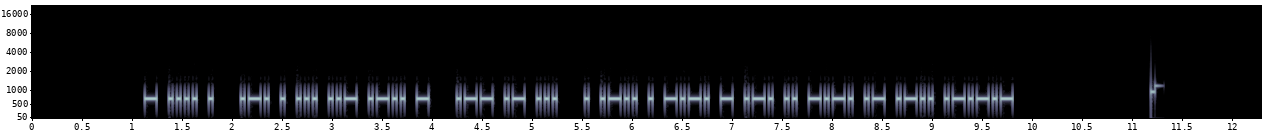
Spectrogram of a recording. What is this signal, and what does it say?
Morse code, heard as a keyed tone, about 32 wpm, 700 Hz. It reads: THE RESULT WAS ELECTRICAL.
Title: Sentences from Top 1000 Words - Review Part 6 - 30wpm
